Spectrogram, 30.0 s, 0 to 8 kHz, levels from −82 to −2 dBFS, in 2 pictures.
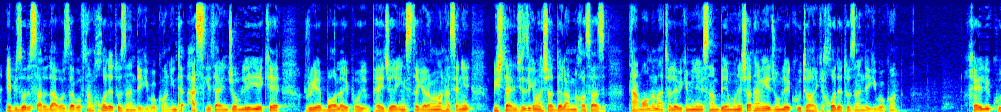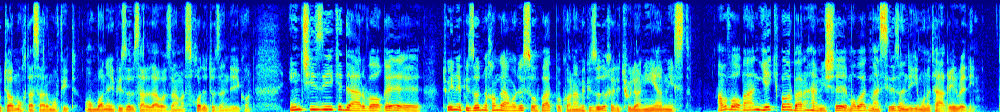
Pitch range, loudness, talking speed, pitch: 105-130 Hz, -19 LUFS, 170 wpm, 110 Hz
